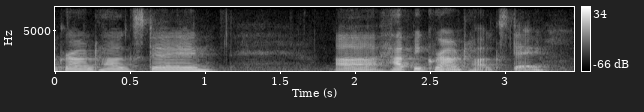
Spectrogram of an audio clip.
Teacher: day oh and also we have the first syllable stress so the main stress in groundhog's day the phrase is on the ground part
